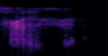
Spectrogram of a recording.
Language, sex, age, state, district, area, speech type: Assamese, male, 18-30, Assam, Charaideo, rural, conversation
